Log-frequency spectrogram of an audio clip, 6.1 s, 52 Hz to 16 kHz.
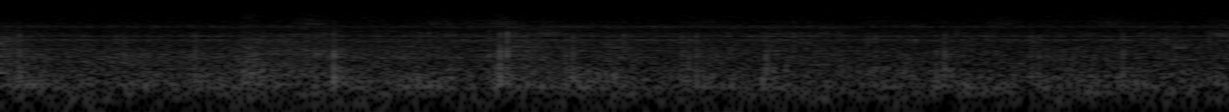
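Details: Amber, a polychromatic-coated domestic cat, purring while dribbling, recorded 13 July 2022: a steady low rumbling purr throughout, with soft faint clicks and a constant high electrical hum behind it.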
